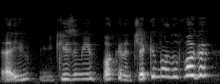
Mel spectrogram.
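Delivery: hammed-up movie tough guy, offended; mock outraged yell. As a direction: bark it out as a furious accusation. Repeats the angry movie line.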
